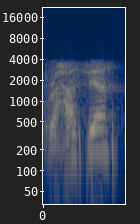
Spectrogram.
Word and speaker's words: Rahasya: did I did I say your name right rahasia yes you did oh it usually gets butchered but that's pretty good all right so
